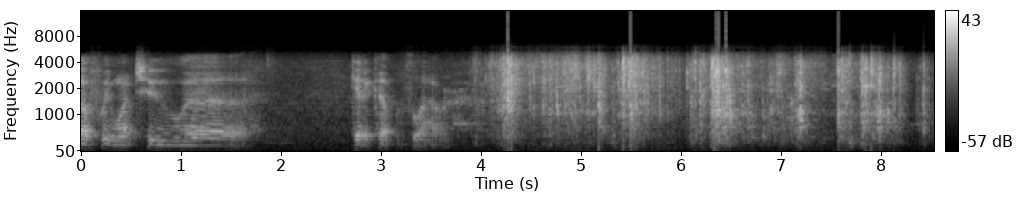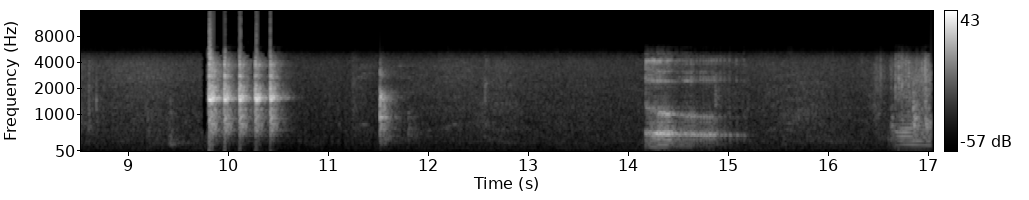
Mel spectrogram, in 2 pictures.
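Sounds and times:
knock against a dish: 9.8 - 10.7.

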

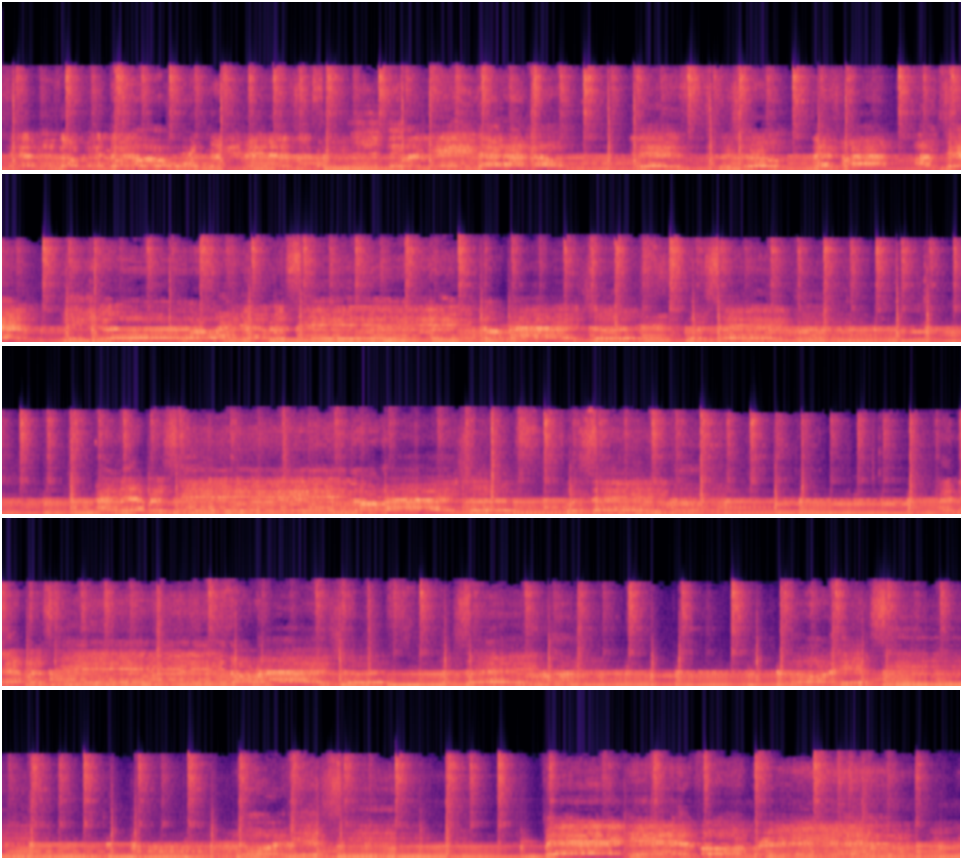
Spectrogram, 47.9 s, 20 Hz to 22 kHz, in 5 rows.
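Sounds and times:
choir singing gospel song: 0.0 - 27.3, 28.2 - 35.4, 36.4 - 39.5, 40.4 - 47.9
percussion beat: 0.0 - 47.7
instrumental backing: 0.0 - 47.9.

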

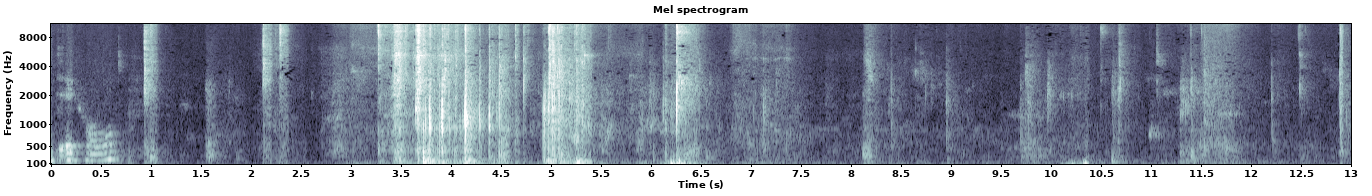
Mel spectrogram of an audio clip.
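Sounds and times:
footsteps crunching over debris: 3.2 - 7.4.

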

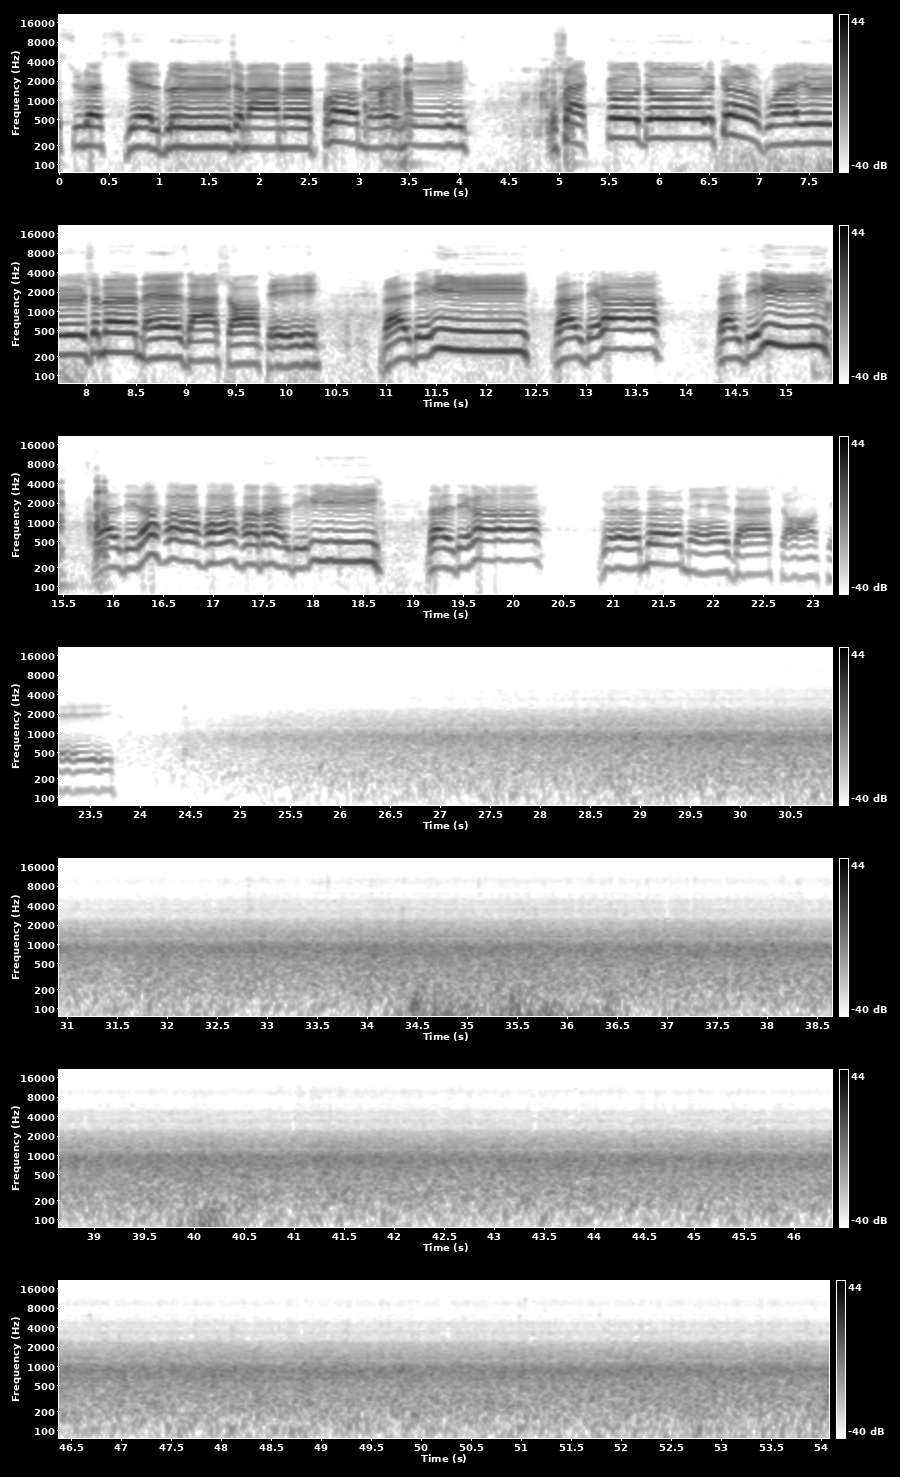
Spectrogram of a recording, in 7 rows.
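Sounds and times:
creek rushing over rocks: 0.0 - 22.5, 24.5 - 54.0.

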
